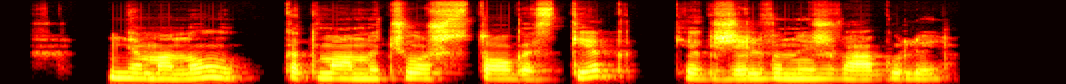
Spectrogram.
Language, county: Lithuanian, Utena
